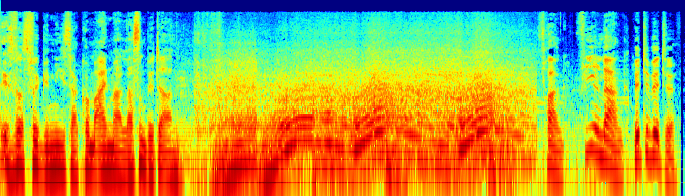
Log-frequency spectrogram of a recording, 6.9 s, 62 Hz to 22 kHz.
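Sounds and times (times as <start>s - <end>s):
speech: 0.0s - 4.0s, 5.5s - 6.8s
McLaren 570S Spider sports car engine revving: 1.8s - 5.6s.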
